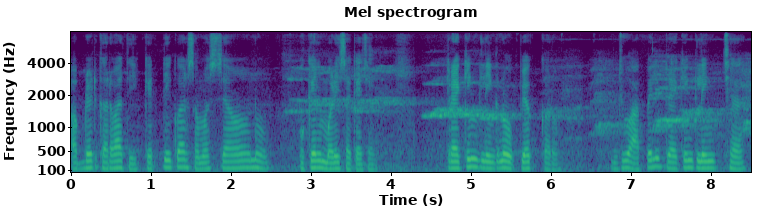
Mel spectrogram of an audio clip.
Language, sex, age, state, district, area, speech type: Gujarati, male, 18-30, Gujarat, Kheda, rural, spontaneous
